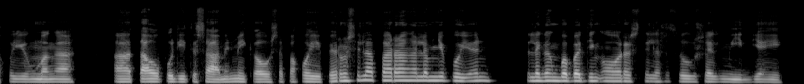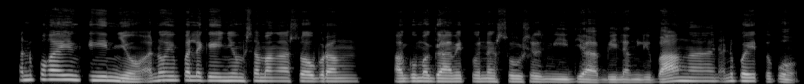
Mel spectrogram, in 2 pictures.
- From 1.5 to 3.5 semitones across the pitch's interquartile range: No, average, 5.2 semitones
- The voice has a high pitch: No, medium, 145 Hz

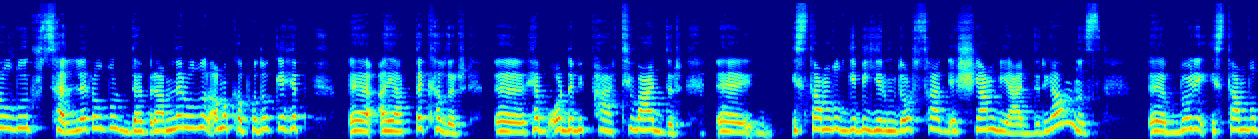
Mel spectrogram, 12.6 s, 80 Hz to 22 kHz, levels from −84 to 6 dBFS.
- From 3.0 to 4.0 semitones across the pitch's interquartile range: Yes, average, 3.3 semitones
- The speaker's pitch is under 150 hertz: No, very high, 275 Hz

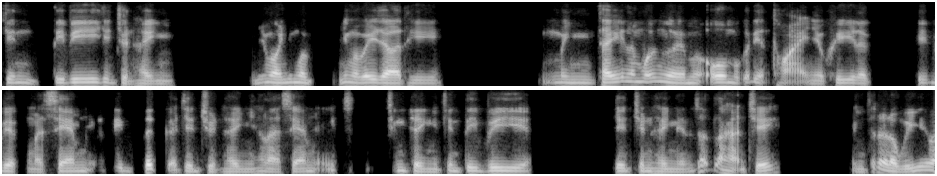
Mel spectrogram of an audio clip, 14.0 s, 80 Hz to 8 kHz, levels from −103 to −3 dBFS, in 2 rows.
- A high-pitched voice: No, low, 100 Hz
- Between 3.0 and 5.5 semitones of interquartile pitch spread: No, narrow, 2.4 semitones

